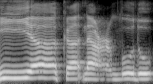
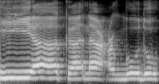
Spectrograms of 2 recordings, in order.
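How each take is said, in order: Both takes have the same delivery.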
